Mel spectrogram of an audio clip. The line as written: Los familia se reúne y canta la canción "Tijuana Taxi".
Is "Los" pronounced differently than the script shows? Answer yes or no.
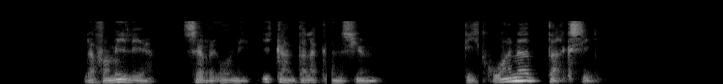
yes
